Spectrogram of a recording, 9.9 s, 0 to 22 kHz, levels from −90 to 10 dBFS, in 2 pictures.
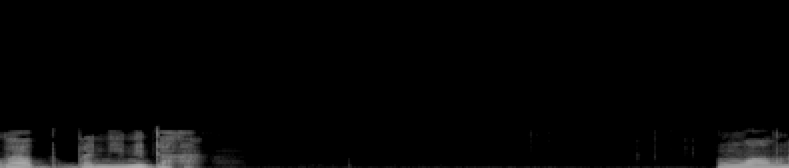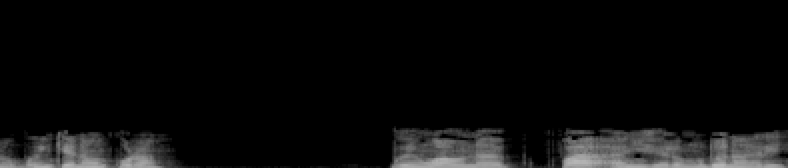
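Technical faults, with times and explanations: Throughout, AAC compression: the speech sounds dull and smeared, with nothing above 5.3 kHz. Sibilants come out fizzy and warbling. The coder has pulled its cut-off down and starved the spectrum of bits. The damage is heavy, likely from AAC-LC at about 12 kbps.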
